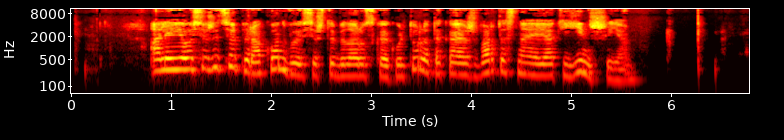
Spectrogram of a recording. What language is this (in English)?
Belarusian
